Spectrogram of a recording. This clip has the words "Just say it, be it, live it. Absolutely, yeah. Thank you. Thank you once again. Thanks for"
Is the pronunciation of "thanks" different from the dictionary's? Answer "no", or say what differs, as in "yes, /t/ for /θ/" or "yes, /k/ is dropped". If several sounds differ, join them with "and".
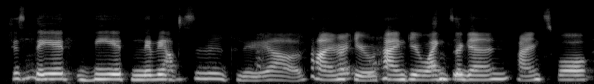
yes, /t/ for /θ/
